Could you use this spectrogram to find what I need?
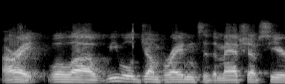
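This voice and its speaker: With a quiet background, a man with an American accent and a fairly low pitch talks at a fairly quick pace in a plain, everyday voice. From Illinois. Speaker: fantasy football podcast host. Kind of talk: casual sports chat. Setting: live stream.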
